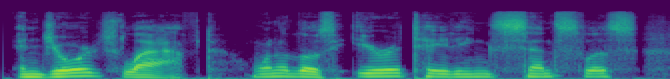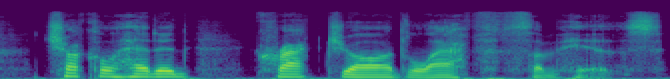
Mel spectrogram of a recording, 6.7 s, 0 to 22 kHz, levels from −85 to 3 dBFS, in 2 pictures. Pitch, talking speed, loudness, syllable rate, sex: 130 Hz, 125 wpm, -18 LUFS, 4.8 syllables/s, male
